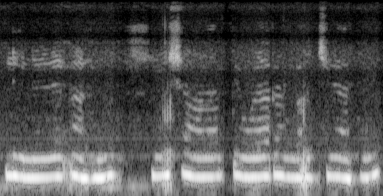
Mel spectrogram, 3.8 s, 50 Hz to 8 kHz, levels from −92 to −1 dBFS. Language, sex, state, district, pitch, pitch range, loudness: Marathi, female, Maharashtra, Gondia, 260 Hz, 250-270 Hz, -13 LUFS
